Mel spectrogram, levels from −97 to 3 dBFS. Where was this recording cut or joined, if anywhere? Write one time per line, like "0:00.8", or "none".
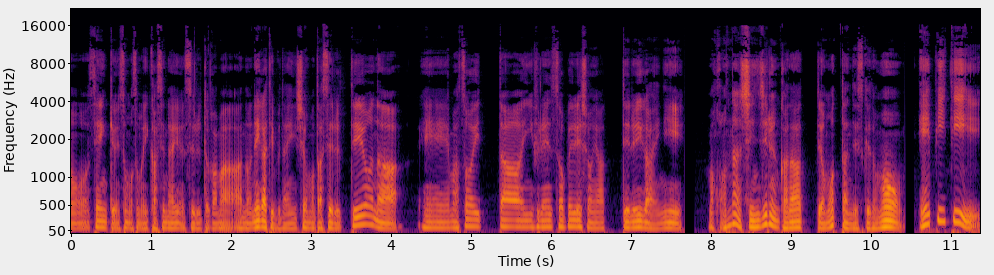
0:07.7
0:10.5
